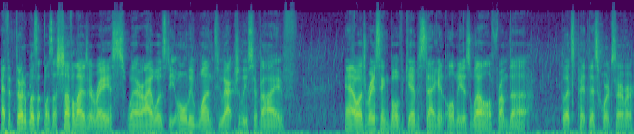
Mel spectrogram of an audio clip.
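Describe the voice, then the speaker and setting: A bright, sharp tone with monotone, flat intonation. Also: man, medium pitch for a man. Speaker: gaming streamer. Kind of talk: live gameplay commentary. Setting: live stream. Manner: fast, words blending together; mumbling, slurred words at times.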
